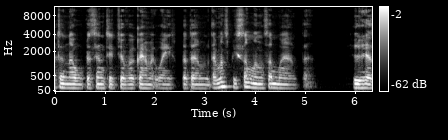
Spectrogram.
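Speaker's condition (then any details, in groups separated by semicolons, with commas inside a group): Brain injury; accident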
